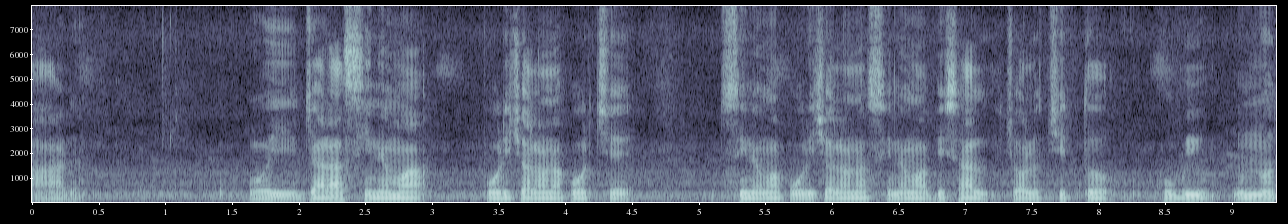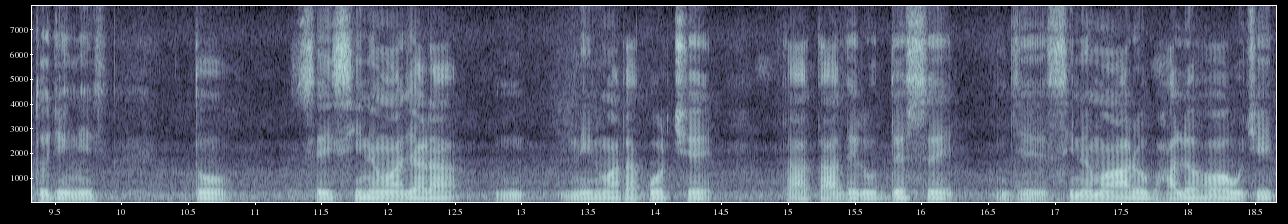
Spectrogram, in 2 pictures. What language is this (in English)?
Bangla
